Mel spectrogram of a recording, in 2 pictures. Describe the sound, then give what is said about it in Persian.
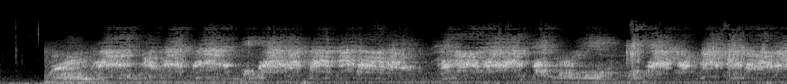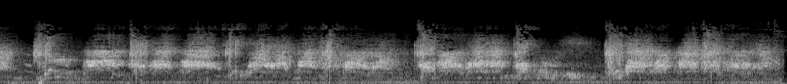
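Protesting students at Allameh Tabatabai University chant together, loud rhythmic slogans rising in repeated bursts with short breaks between phrases and occasional sharper shouts. “صدای دانشجویان دانشگاه علامه طباطبایی بود.”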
